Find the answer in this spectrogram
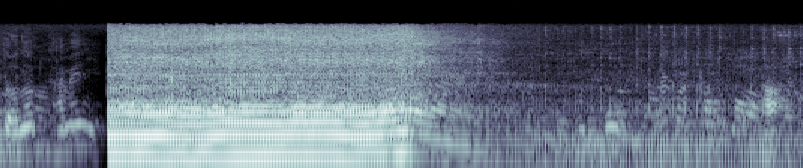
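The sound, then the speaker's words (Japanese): A chainsaw suddenly roars at full throttle, holding a loud steady whine for about two seconds before revving down and idling, with voices faintly audible around it, during a local training session on removing fallen trees so that men get used to using chainsaws. “倒木の除去をするため の、 訓練で、チェーンソーに慣れてもらうために、まあ、男の人は使い方が分かっていってほしいなということでやってます。”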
